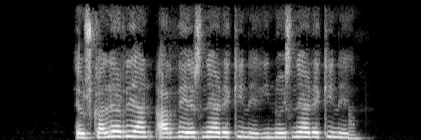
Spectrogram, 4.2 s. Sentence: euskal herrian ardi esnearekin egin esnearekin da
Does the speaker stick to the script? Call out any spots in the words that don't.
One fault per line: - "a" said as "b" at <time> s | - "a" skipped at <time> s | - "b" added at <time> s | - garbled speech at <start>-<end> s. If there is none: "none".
none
